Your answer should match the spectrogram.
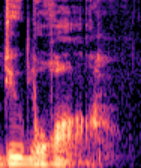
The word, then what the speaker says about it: Dubois: Special guest today, Elizabeth Dubois. It should be Dubois. The proper French pronunciation.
